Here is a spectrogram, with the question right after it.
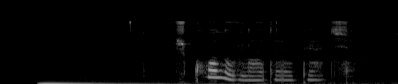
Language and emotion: Russian, sad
